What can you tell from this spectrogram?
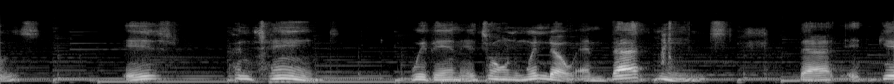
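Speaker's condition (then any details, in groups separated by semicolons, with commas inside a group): Cerebral palsy; stiff muscles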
